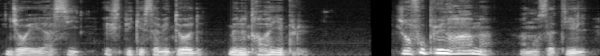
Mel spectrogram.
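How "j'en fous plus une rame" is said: loud, high declaration of revolt; defiant announcement. A narrator's reading. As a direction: announce a strike with bravado. Joey defiantly quits working. (refus provocateur, voix haute et forte)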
